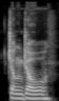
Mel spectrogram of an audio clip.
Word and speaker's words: Zhengzhou: Well, my family's in Jung Jo. Jung Jo. Yeah, that's how you pronounce it.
